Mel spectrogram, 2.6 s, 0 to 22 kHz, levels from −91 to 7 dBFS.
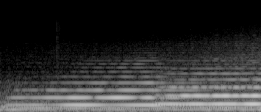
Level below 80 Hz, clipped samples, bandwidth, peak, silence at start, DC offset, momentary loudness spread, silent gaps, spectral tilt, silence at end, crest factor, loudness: -48 dBFS; under 0.1%; 3.6 kHz; -8 dBFS; 0 s; under 0.1%; 10 LU; none; -11.5 dB/octave; 0 s; 14 dB; -22 LUFS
